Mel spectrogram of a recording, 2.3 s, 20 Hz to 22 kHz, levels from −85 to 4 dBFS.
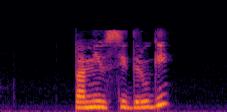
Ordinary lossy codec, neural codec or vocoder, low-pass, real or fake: AAC, 24 kbps; none; 7.2 kHz; real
